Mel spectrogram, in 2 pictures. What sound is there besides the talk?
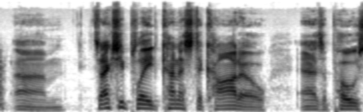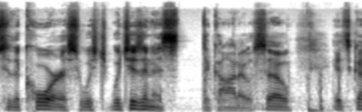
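No everyday noise stands out behind the speech.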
